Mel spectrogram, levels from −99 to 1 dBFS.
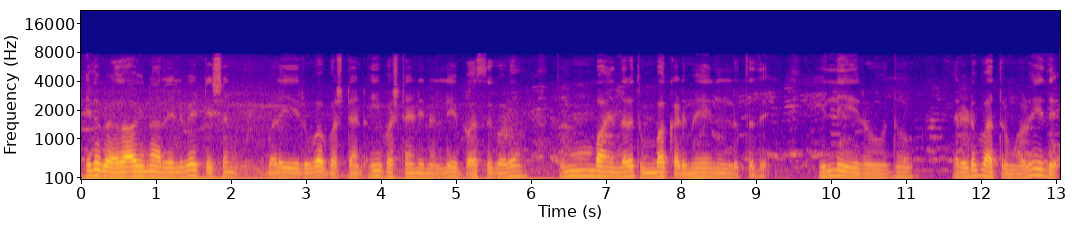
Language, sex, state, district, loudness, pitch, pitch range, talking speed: Kannada, male, Karnataka, Belgaum, -21 LUFS, 110 Hz, 100-125 Hz, 85 wpm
